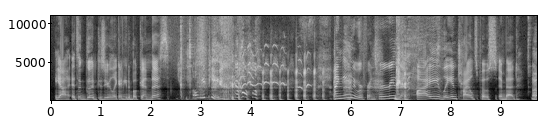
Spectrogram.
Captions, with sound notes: Yeah, it's a good 'cause you're like, I need to bookend this. (hands thwacking) Oh, we pee. (both laughing) I knew we were friends for a reason. I lay in child's posts in bed.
